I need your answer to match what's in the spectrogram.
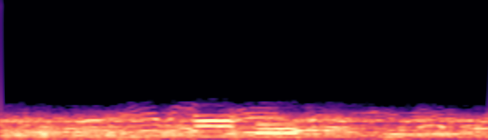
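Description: A dense murmur of many overlapping voices of a crowd at an auction, holding steady and fairly loud throughout with no single voice standing out.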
